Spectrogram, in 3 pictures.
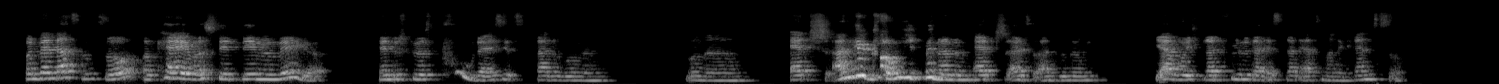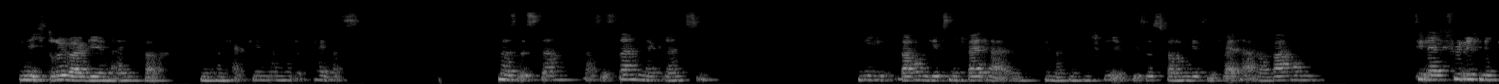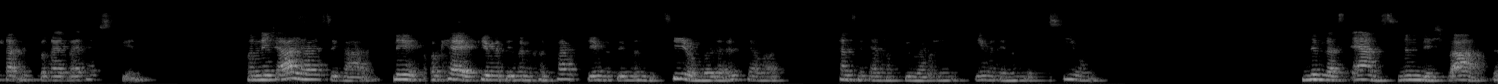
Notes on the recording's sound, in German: Entschuldige die Tonqualität dieser Folge. Irgendetwas ist bei der Aufnahme schief gelaufen.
